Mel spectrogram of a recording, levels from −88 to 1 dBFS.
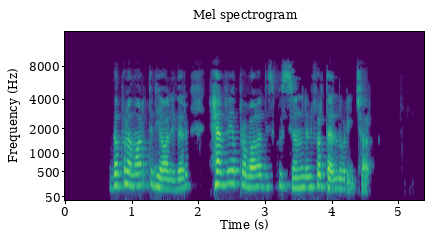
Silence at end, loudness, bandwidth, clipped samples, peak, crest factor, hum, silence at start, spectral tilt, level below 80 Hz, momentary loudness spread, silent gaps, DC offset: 0.8 s; -22 LUFS; 9.2 kHz; under 0.1%; -2 dBFS; 20 dB; none; 0.65 s; -4 dB/octave; -74 dBFS; 10 LU; none; under 0.1%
